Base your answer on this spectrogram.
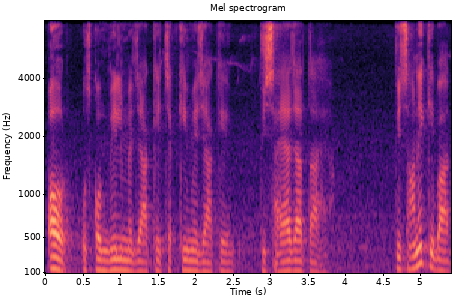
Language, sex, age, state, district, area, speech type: Hindi, male, 45-60, Bihar, Begusarai, urban, spontaneous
